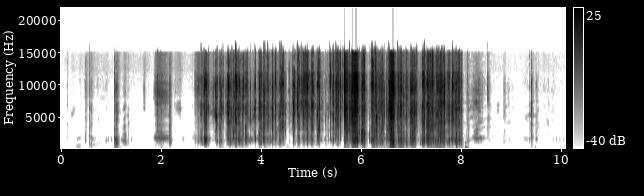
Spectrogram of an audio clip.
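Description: A trading-card pack wrapper being torn open and crinkled for about five seconds, starting about three seconds in, after a few light clicks of cards being handled.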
